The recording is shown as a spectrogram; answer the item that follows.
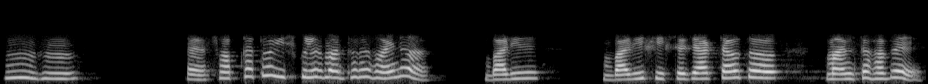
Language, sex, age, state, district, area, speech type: Bengali, female, 30-45, West Bengal, Birbhum, urban, conversation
